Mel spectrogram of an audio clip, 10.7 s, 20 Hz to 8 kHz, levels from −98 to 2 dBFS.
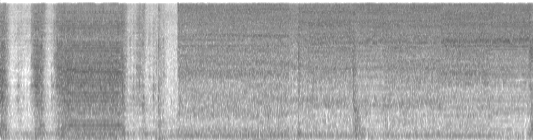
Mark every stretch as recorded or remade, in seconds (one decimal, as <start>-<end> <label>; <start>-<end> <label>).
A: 0.0-3.1 remade; 3.1-7.1 recorded; 7.1-7.7 remade; 7.7-9.8 recorded; 9.8-10.7 remade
